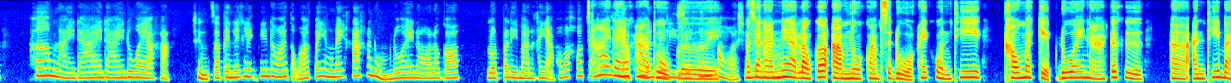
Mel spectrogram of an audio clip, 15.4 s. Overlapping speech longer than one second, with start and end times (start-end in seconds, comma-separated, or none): 7.5-8.9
